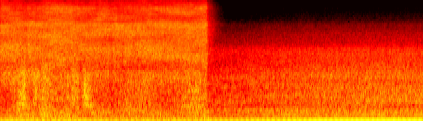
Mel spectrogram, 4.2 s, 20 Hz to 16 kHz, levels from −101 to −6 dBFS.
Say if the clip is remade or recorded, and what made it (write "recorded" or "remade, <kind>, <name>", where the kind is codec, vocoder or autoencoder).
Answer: recorded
